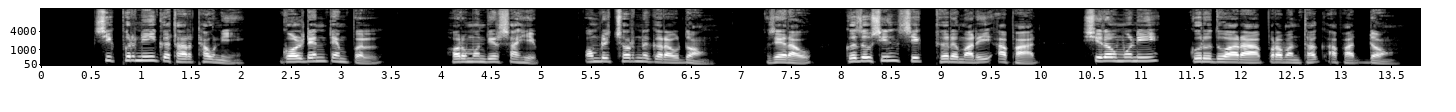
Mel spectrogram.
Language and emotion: Bodo, neutral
